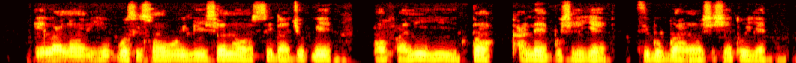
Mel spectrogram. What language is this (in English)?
Yoruba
